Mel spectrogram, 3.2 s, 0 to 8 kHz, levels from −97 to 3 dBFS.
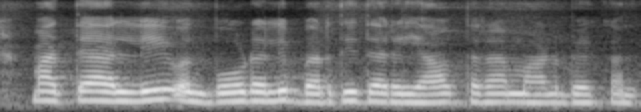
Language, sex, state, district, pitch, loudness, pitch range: Kannada, female, Karnataka, Bangalore, 190 Hz, -14 LUFS, 180-205 Hz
